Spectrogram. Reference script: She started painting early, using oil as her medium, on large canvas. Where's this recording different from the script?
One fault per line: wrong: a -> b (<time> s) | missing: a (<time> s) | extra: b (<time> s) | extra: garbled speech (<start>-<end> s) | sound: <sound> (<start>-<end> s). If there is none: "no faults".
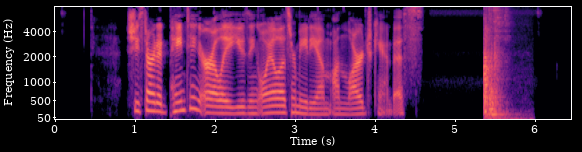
sound: thud (5.3-6.0 s)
